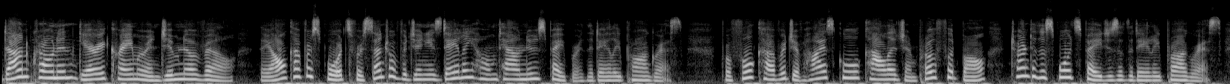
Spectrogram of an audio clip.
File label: commercial; WJMA; Daily Progress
